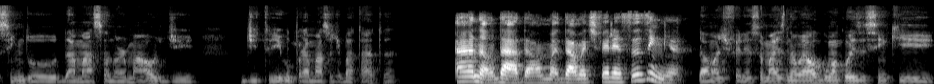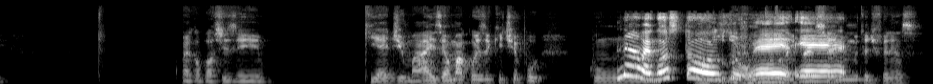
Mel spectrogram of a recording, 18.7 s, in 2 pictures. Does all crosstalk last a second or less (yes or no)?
no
